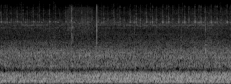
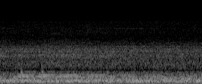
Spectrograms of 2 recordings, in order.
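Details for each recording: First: 2005 BMW 645Ci 4.4-litre V8, cylinder 6 misfire returning above 2,000 rpm despite new plugs and coils; power-braked in drive under load, rough uneven beat beneath steady drone; misfire called as a failing ignition coil. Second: 2005 BMW 645Ci 4.4 L V8, idling in reverse after reseating the cylinder 6 coil connector (misfire above 2,000 rpm after new plugs and coils): steady, even low drone with no stumble; smooth normal idle, misfire fixed.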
